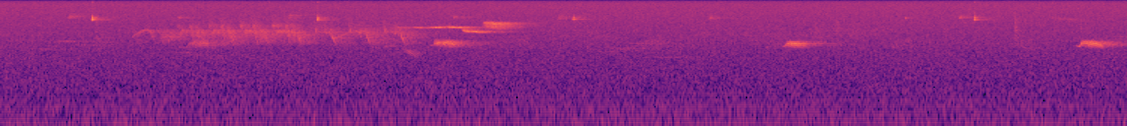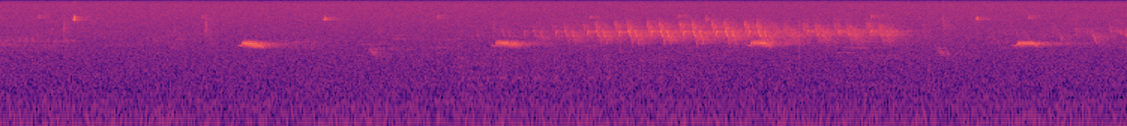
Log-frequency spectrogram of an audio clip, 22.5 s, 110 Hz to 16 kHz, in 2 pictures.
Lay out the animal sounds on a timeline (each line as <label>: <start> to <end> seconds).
Eastern Phoebe (Sayornis phoebe): 1.2 to 2.0 seconds
Ovenbird (Seiurus aurocapilla): 1.5 to 4.3 seconds
Black-throated Green Warbler (Setophaga virens): 3.6 to 5.2 seconds
Scarlet Tanager (Piranga olivacea): 4.3 to 4.7 seconds
Scarlet Tanager (Piranga olivacea): 7.7 to 8.3 seconds
Scarlet Tanager (Piranga olivacea): 10.7 to 11.2 seconds
Scarlet Tanager (Piranga olivacea): 13.6 to 14.0 seconds
Scarlet Tanager (Piranga olivacea): 16.1 to 16.6 seconds
Ovenbird (Seiurus aurocapilla): 16.6 to 20.3 seconds
Scarlet Tanager (Piranga olivacea): 18.7 to 19.0 seconds
Scarlet Tanager (Piranga olivacea): 21.3 to 21.8 seconds
Ovenbird (Seiurus aurocapilla): 21.7 to 22.5 seconds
